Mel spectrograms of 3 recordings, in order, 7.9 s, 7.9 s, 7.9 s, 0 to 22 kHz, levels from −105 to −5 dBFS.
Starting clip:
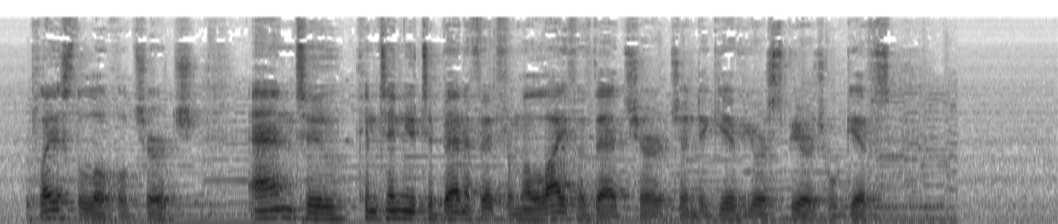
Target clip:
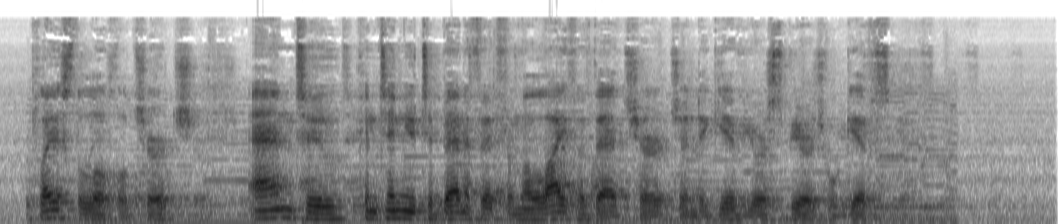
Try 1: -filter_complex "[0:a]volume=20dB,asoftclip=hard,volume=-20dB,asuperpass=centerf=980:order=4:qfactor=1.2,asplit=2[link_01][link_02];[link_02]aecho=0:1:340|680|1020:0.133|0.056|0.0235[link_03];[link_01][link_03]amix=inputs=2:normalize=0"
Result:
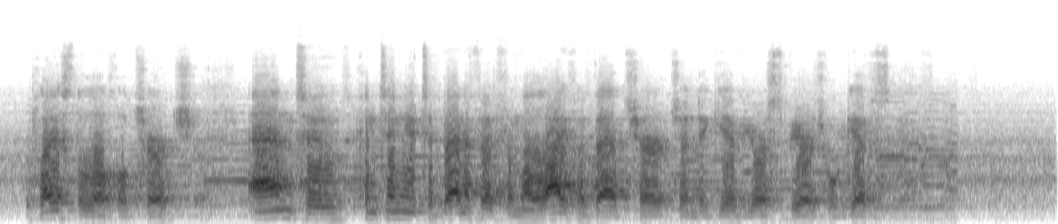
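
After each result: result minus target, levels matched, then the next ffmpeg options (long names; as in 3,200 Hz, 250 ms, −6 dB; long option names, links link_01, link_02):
gain into a clipping stage and back: distortion +40 dB; 1,000 Hz band +8.5 dB
-filter_complex "[0:a]volume=8.5dB,asoftclip=hard,volume=-8.5dB,asuperpass=centerf=980:order=4:qfactor=1.2,asplit=2[link_01][link_02];[link_02]aecho=0:1:340|680|1020:0.133|0.056|0.0235[link_03];[link_01][link_03]amix=inputs=2:normalize=0"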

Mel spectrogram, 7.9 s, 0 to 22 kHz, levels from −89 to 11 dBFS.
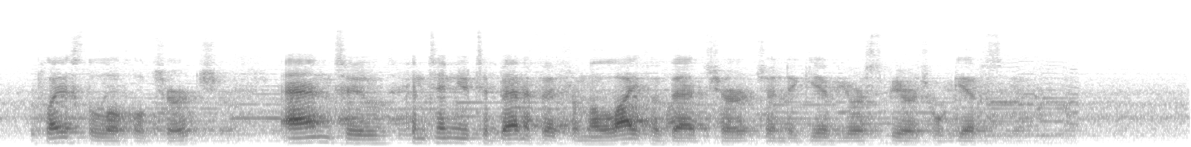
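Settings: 1,000 Hz band +8.0 dB
-filter_complex "[0:a]volume=8.5dB,asoftclip=hard,volume=-8.5dB,asplit=2[link_01][link_02];[link_02]aecho=0:1:340|680|1020:0.133|0.056|0.0235[link_03];[link_01][link_03]amix=inputs=2:normalize=0"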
